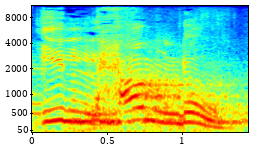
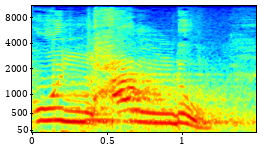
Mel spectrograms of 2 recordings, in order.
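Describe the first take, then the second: First: The word begins with an i vowel. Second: The word begins with a u vowel.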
